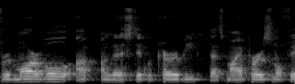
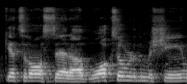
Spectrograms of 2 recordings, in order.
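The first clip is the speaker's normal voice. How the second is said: ordinary delivery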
